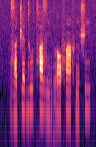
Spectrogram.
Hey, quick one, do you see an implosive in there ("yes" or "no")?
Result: no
